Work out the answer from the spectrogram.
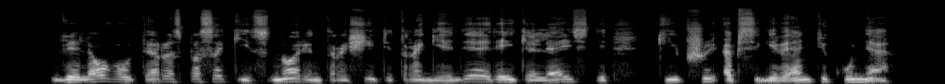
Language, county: Lithuanian, Vilnius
